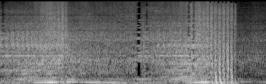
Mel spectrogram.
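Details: Toyota Yaris petrol engine revved twice with a harsh, buzzy exhaust rattle; OBD showed P0420 (catalyst efficiency low), converter breaking up inside; failed catalytic converter, removed afterwards.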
